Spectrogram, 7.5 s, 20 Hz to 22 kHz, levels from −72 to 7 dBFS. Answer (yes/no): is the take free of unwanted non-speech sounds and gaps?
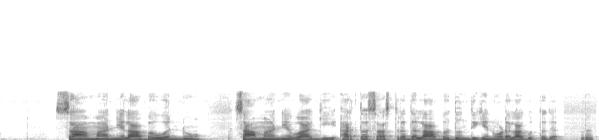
no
